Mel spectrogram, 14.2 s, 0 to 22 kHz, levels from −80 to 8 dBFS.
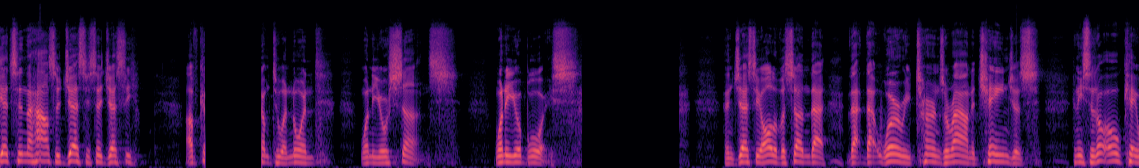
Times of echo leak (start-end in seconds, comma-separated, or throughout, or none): none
